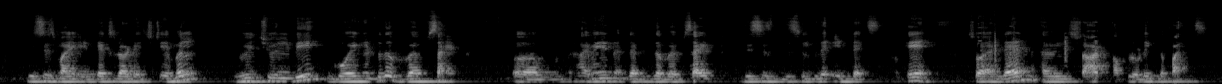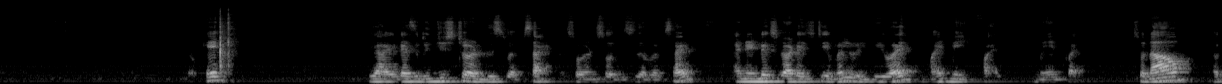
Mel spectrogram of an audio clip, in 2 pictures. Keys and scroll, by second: 10.1 alt+Tab, 14.3 Return.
